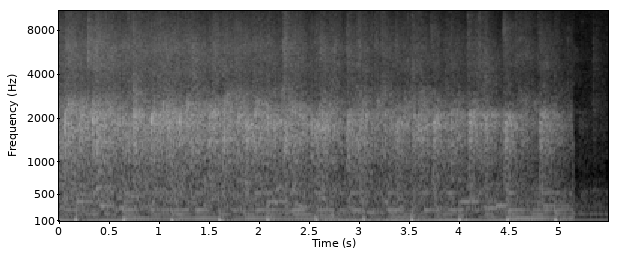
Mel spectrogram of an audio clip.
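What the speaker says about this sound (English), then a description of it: "Let's give a hand of applause for our sponsors." Audience applause for sponsors at a school demonstration contest, a steady dense patter of many hands clapping with a low rhythmic thump beneath, continuing loudly before cutting off abruptly near the end.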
